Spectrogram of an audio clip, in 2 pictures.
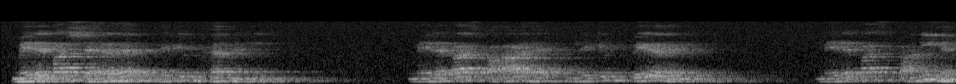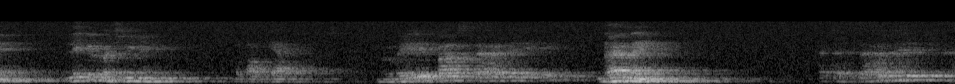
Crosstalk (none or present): none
